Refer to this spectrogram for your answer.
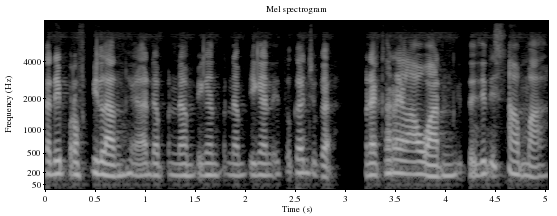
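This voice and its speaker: A woman with a fairly low pitch talks at a fairly quick pace in an ordinary speaking voice. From Indonesia. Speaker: substance abuse doctor; panel expert. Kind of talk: panel talk. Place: stage. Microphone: handheld.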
